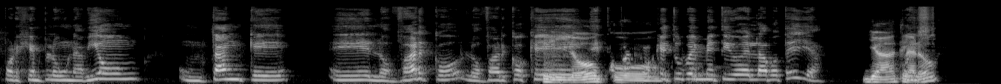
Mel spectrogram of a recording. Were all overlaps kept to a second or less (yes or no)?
no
